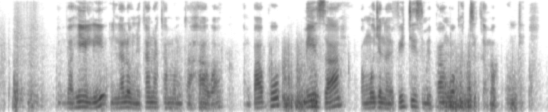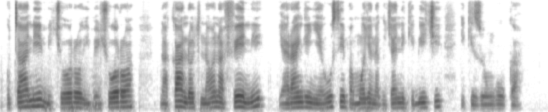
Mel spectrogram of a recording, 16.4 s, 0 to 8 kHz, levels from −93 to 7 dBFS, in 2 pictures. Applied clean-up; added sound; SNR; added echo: neural mask model RNNoise.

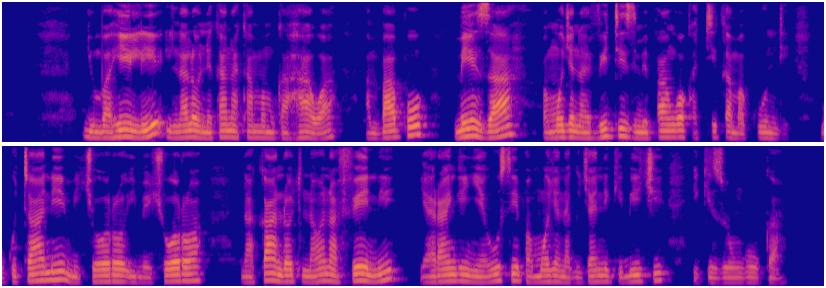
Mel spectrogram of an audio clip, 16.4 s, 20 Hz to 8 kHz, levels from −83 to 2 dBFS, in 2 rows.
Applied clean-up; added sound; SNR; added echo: none; none; none; none.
